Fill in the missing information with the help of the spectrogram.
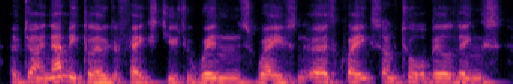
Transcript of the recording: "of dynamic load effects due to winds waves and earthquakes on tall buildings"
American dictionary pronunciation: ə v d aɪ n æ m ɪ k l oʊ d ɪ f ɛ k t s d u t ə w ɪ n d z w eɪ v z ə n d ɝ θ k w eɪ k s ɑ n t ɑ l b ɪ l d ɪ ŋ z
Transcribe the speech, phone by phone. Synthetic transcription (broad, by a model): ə v d aɪ n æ m ɪ k l oʊ d ɪ f ɛ k t s d u t ə w ɪ n d z w eɪ v z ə n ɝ θ k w eɪ k s n t ɑ b ɪ l d ɪ ŋ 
